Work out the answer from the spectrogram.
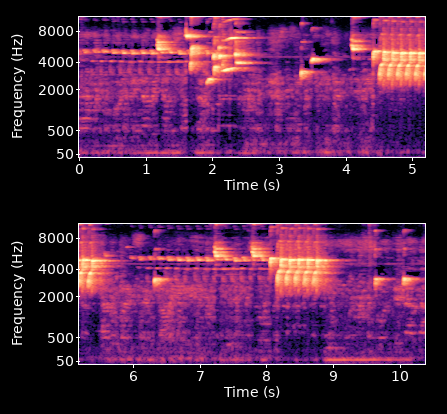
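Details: Singing European goldfinch gives rapid, varied twitters mixed with repeated buzzy, rattling trills, all high and bright, in a long run of phrases.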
